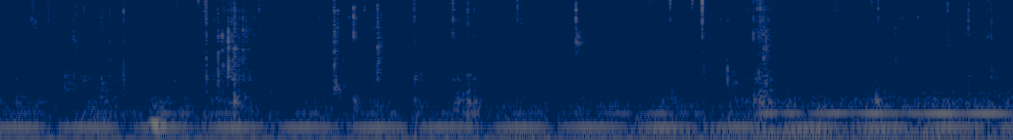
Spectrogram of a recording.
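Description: A palm-size orange oval bar of solid soap with a ridged surface, held in one hand with long orange nails, is scraped and sliced with a metal blade held in the other hand, surrounded by piles of soap flakes. Dry, crisp crackling and crunching scrapes come in quick bursts of bright, brief texture over a steady low hum.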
